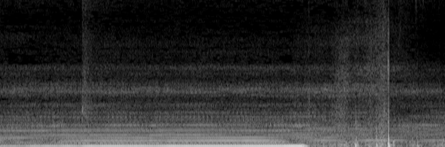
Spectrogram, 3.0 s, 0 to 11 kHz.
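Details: MSI GE70 2PE Apache Pro laptop (MS-1759), phone microphone resting on the computer: steady low droning growl that holds its pitch then cuts off abruptly; worn cooling fan bearing, fan replaced with PAAD06015SL.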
